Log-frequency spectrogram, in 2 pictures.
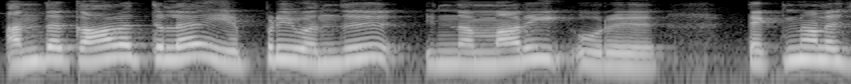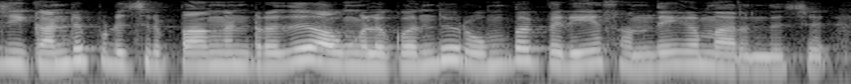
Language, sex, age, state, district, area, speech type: Tamil, female, 30-45, Tamil Nadu, Madurai, urban, spontaneous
